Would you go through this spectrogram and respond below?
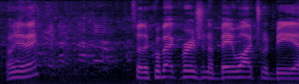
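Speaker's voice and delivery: usual speaking voice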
